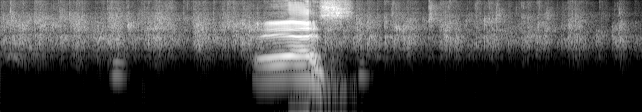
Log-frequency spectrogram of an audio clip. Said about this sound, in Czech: Velký potlesk pro vás teď.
